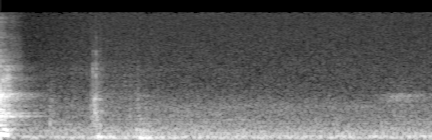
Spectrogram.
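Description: Quiet room tone with a single faint click about a second in and a soft low bump just after, small handling noises.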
